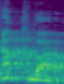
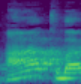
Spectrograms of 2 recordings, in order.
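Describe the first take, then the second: First: The vowels in the word are kept short. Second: A vowel in the word is drawn out long. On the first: It means the greatest. The speaker calls it right. "Beda dengan akbar" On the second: It means a war drum. The speaker calls it wrong. "memanjangkan hamzah pada kalimat Allahu Akbar"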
